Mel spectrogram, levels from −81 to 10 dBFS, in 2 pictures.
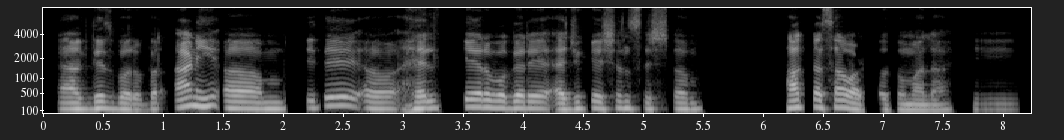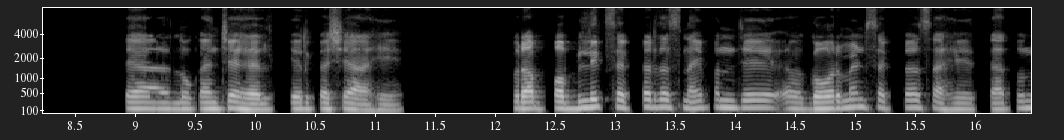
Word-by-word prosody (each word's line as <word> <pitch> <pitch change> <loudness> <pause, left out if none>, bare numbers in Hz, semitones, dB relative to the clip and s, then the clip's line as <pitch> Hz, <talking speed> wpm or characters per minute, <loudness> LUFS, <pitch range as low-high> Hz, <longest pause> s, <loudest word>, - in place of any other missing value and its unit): अगदीच 130 +2 +1
बरोबर 125 -1 -3 0.2
आणि 190 0 +4
अं, 140 -6 0 0.2
तिथे 160 +7 -3 0.2
अ, 135 -2 -2
हेल्थ 140 +3 +2 0.2
केअर 170 -1 +2
वगैरे, 145 -1 +2 0.2
एज्युकेशन 135 +3 -2
सिस्टम 130 -1 -6 0.8
हा 155 - +5
कसा 160 0 0
वाटतो 120 -4 -1
तुम्हाला? 110 -1 -3
की 115 0 -19 0.8
त्या 135 -1 +3 0.3
लोकांचे 130 +2 +2
हेल्थ 120 0 +4
केअर 130 -1 +2
कसे 130 0 +1
आहे? 110 -3 0 0.9
प्र 140 -1 +7 0.2
पब्लिक 145 +5 +5
सेक्टरचंच 165 0 0
नाही 145 +1 0
पण 160 -2 +1
जे 155 +1 0 0.2
अ, - - -6 0.2
गव्हर्नमेंट 145 +5 +4
सेक्टर्स 155 0 -4
आहेत. 125 -2 -2
त्यातून 125 +4 -3
135 Hz, 120 wpm, -22 LUFS, 125-150 Hz, 0.9 s, प्र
